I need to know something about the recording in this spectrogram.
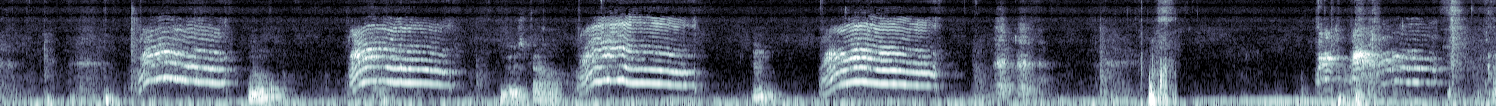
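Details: Odeko, a pet cat indoors, calls repeatedly as if pleading for something: five or six long, arching meows spaced about two seconds apart, with a short lower chirp between and a person's quiet voice near the end.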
